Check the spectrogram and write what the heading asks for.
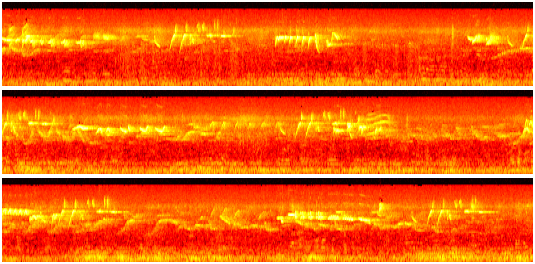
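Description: Male blue-and-white flycatcher singing: high, varied song phrases repeated every few seconds, with short pauses between them. A steady low rumble of background noise runs underneath.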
